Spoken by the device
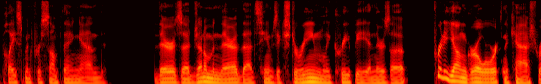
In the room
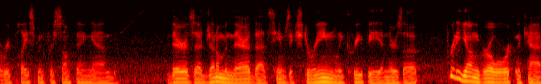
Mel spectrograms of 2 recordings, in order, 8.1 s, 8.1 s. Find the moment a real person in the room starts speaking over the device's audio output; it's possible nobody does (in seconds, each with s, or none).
none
